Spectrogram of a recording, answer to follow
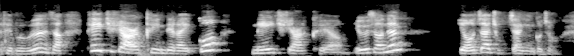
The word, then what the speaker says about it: matriarch: 발음이 어떻게 돼요? matriarch예요. 되게 어렵죠 발음이. matriarch. matriarch 그러지 마시고요. matriarch. 크 발음이에요.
